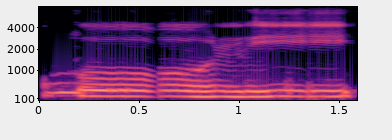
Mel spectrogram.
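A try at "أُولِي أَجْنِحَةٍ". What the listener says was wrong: Uli-nya tidak panjang, Bu. Uli-nya pendek.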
